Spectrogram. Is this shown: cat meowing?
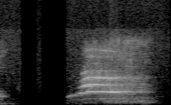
yes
